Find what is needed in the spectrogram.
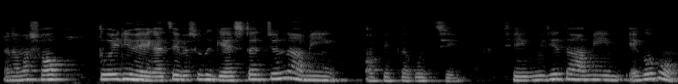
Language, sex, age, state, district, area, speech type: Bengali, female, 45-60, West Bengal, Darjeeling, rural, spontaneous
